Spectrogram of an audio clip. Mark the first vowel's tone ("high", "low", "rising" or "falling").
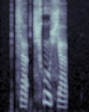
low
